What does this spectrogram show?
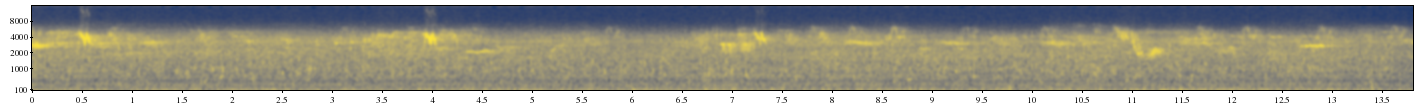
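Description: Birds chirping and calling outdoors in short, high calls scattered throughout, a few sweeping downward, over a steady background hiss.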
